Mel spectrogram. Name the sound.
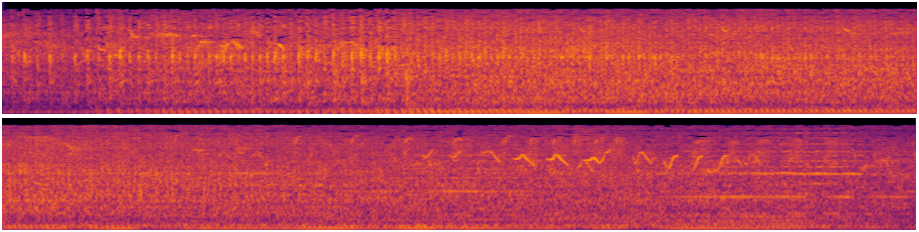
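car engine running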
